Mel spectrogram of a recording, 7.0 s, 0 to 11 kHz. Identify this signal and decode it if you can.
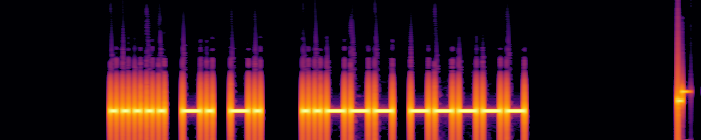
Morse code, heard as a keyed tone, about 20 wpm, 700 Hz. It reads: 5NN 20
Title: CQ WW DX Contest Exchange Encore - 20wpm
